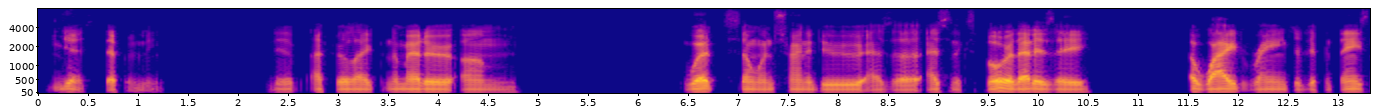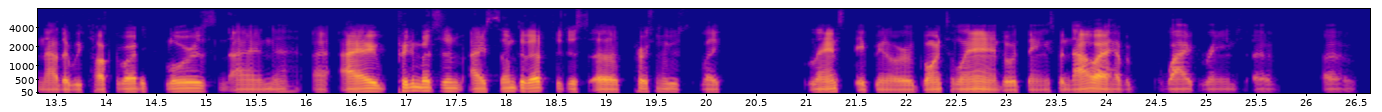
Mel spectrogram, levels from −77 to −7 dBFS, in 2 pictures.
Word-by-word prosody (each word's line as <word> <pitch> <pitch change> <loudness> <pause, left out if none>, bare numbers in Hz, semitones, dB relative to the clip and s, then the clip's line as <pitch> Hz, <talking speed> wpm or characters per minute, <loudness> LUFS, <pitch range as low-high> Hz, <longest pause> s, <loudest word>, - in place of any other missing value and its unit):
Yes, - - -3
definitely. - - -5 1.0
Yep. 85 0 -8
I 85 - -2
feel 85 0 -2
like 85 -1 -1
no 85 +1 -5
matter, 85 -1 +4
um 80 -1 -5 1.7
what - - +6
someone's 80 -1 -3
trying 85 -1 -2
to 80 - -1
do 80 0 0
as 75 +1 -6
a 75 0 -1
as - - -3
an 80 - -8
explorer, 75 - +5
that 90 +1 +7
is 85 -1 +3
a 80 0 +2 1.0
a - - +4
wide 90 +1 +6
range 85 +1 -3
of 75 0 -8
different - - -8
things 85 0 +1
now 80 0 -3
that 80 0 0
we've 80 0 -6
talked 80 +1 -2
about 90 +1 +1
explorers 100 +2 -1
n - - -16
and 85 +2 -6 0.2
I 80 0 -8
I 95 +1 +4
pretty 110 +2 +3
much 115 -2 +2
and 100 -1 -1
I 95 0 0
summed 100 +3 -4
it 105 - +3
up 110 +1 +4
to 90 - -7
just 85 0 -6
a 85 -1 +1
person 95 0 -2
who's, 90 -1 -6 0.2
like, 80 0 -6 0.8
landscaping 85 -1 -2
or 75 0 -2
going 80 +2 -1
to - - -13
land 85 -2 +1
or 70 0 -1
things. 75 0 -9
But - - -6
now 85 +5 +2
I 90 -3 +7
have 85 0 -4
a 80 - -11 0.2
wide 85 0 -4
range 85 0 -13
of 80 +1 -12 0.5
of 85 +3 -12
85 Hz, 150 wpm, -25 LUFS, 80-90 Hz, 1.7 s, that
